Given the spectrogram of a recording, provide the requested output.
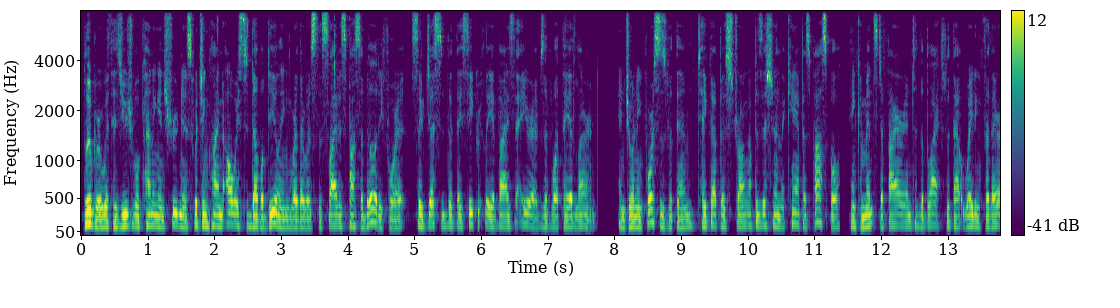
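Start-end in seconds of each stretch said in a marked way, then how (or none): none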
